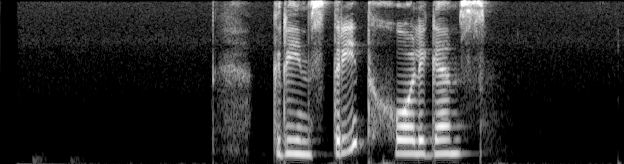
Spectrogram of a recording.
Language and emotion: Russian, positive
